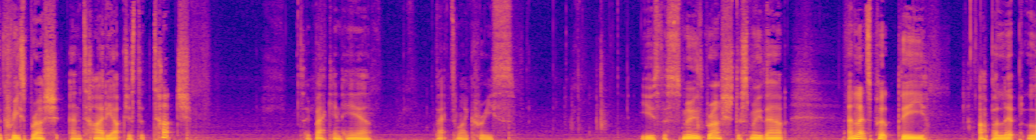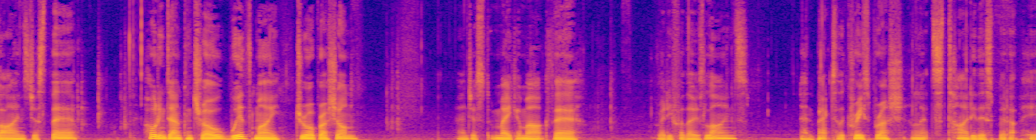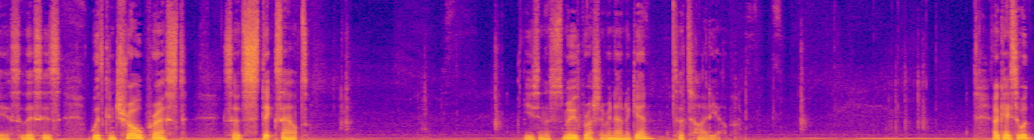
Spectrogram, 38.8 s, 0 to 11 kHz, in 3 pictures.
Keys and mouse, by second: 0.0 click, 0.9 f, 3.3-6.6 drag, 6.6 middle click, 7.2 shift+click, 7.8 middle click, 8.5 shift+click, 8.9-11.3 middle drag, 11.3 click, 11.8-13.0 ctrl+middle drag, 13.0-18.2 drag, 14.4 ctrl+z, 18.2-20.5 middle drag, 20.5-21.5 ctrl+drag, 21.5 middle click, 22.1 shift+click, 22.4 middle click, 23.3 click, 23.9-25.2 middle drag, 25.2-30.3 ctrl+drag, 30.3-31.4 middle drag, 31.4 shift+click, 32.2 middle click, 32.7 shift+click, 33.2 middle click, 33.9 shift+click, 34.6 middle click, 35.2-36.3 shift+drag, 36.3-38.8 middle drag.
